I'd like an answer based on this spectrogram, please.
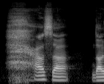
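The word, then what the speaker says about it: حسد: হা scene জবর সা হাসা দাল জবর দা হাসাদা দম ছেড়ে দেওয়ার জায়গা আছে জবর বাদ এটা সাকিন হবে উচ্চারণ হবে হাসাদ হাসাদ হাসাদ ওয়ামিন শাররে প্রথম থেকে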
